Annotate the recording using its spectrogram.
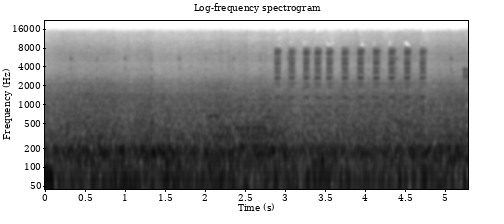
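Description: A car's engine hums and its tyres rumble steadily on the road from inside the car.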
